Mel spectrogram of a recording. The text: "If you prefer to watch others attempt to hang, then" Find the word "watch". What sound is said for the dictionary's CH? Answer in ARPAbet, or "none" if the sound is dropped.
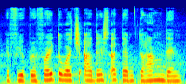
CH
